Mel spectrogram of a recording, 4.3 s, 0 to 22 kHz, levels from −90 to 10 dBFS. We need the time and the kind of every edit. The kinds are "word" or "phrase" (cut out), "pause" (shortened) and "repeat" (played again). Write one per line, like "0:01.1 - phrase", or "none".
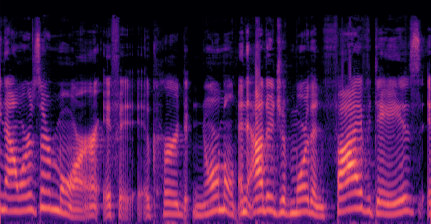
0:01.9 - word
0:02.4 - word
